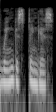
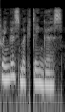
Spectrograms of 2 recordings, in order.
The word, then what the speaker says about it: Wingus McDingus: Stop mispronouncing my name as Wingus Dingus. It's Wingus McDingus.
